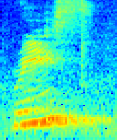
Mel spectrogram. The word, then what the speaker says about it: wrist: Jadi kayak tadi misalnya ada kata wrist, pergelangan itu tulisannya W or IST. W-nya itu silent.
